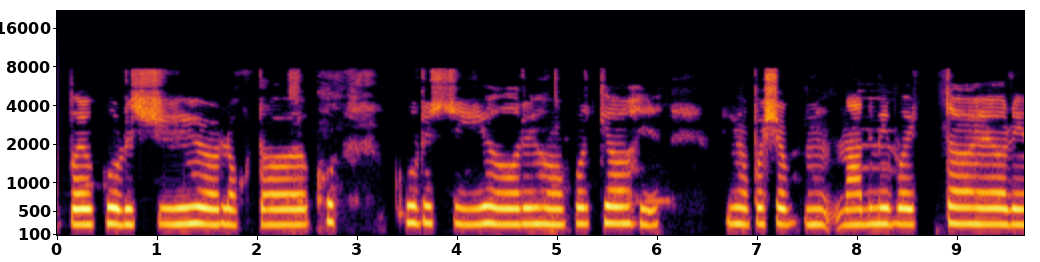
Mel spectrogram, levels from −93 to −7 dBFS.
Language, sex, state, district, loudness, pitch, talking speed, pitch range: Hindi, female, Bihar, Lakhisarai, -16 LUFS, 275 Hz, 135 wpm, 270-285 Hz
